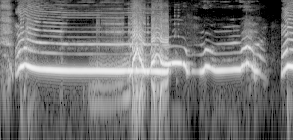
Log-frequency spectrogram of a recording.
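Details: Puppy holding a long, steady howl, broken by two quick wavering yelps, then a softer howl with small rising bumps before a short pause.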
